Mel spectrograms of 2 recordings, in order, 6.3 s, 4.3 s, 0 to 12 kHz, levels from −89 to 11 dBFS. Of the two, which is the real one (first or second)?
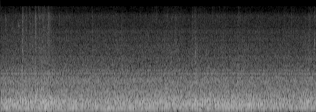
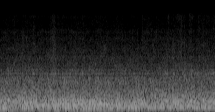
first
